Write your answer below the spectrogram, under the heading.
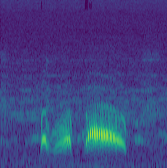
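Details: Single spotted dove phrase given as a challenge or hen call: two short rounded notes leading into one long, rolling, slightly falling coo.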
